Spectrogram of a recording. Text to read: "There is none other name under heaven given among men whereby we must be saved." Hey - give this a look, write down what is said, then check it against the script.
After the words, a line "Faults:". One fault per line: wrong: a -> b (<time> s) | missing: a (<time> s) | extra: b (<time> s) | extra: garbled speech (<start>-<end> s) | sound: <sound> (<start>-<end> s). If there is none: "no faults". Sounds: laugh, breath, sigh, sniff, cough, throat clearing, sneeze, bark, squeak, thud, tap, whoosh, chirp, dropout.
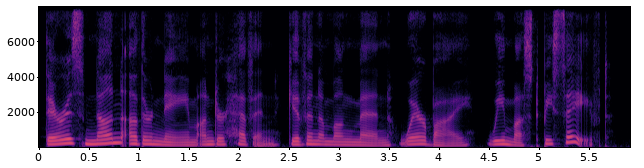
"There is none other name under heaven given among men whereby we must be saved."
Faults:
no faults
